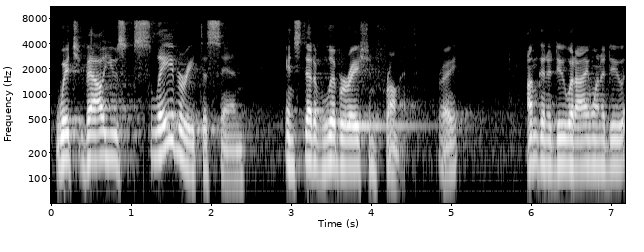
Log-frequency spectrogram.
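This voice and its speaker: A man's voice: fairly high pitch, creaky, big-room sound, muffled recording. A male pastor preaching a sermon in an earnest way, asking his listeners rhetorical questions. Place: church sanctuary.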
